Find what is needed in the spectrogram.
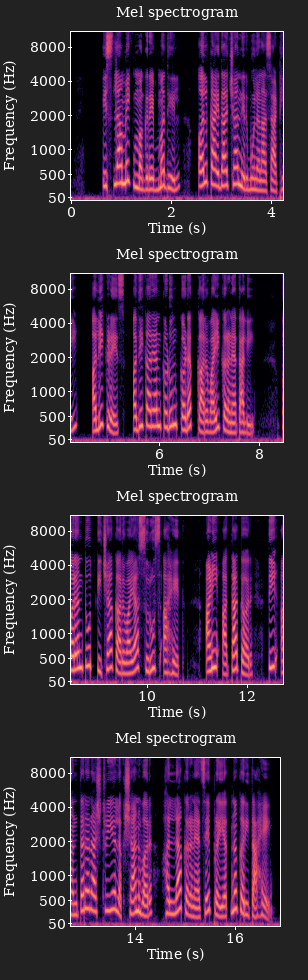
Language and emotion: Marathi, neutral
